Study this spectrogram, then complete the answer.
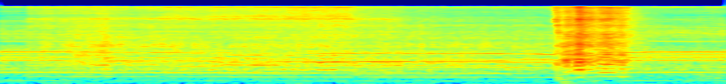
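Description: A Dremel rotary tool on a simple benchtop stand drills a small hole in plastic, a steady high-pitched whine running throughout with a brief louder burst near the end as the bit bites through.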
